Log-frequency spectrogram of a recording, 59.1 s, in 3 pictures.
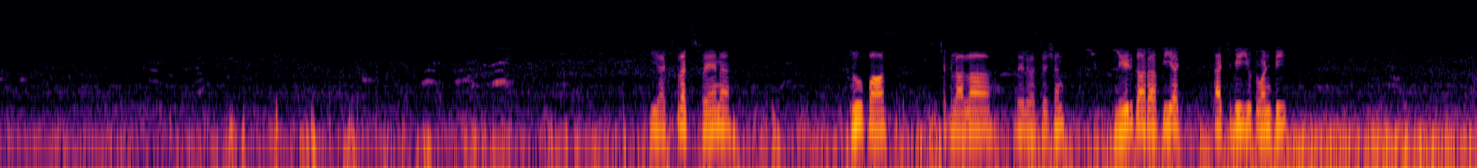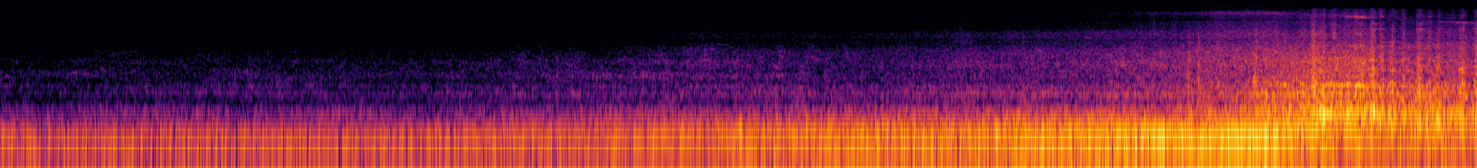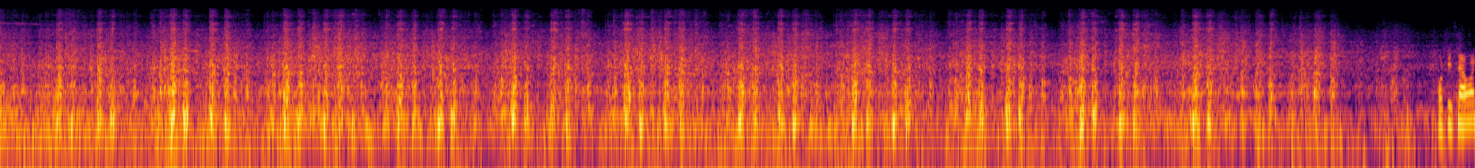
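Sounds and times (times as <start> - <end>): diesel locomotive engine: 0.0 - 59.0
coaches clattering over rail joints: 35.4 - 59.0.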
